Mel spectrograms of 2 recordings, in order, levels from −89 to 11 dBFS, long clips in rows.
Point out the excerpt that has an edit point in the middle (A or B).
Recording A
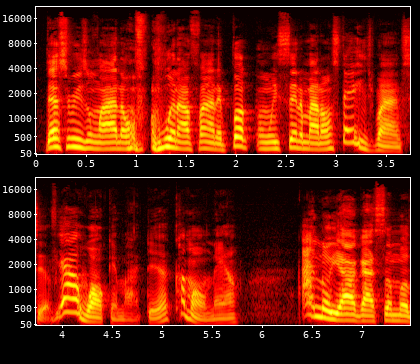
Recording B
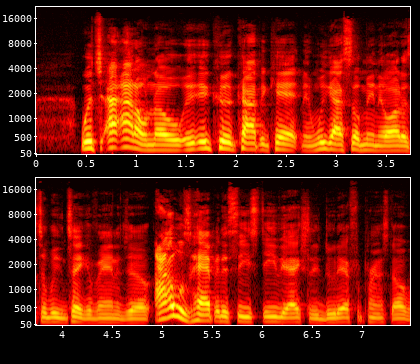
A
